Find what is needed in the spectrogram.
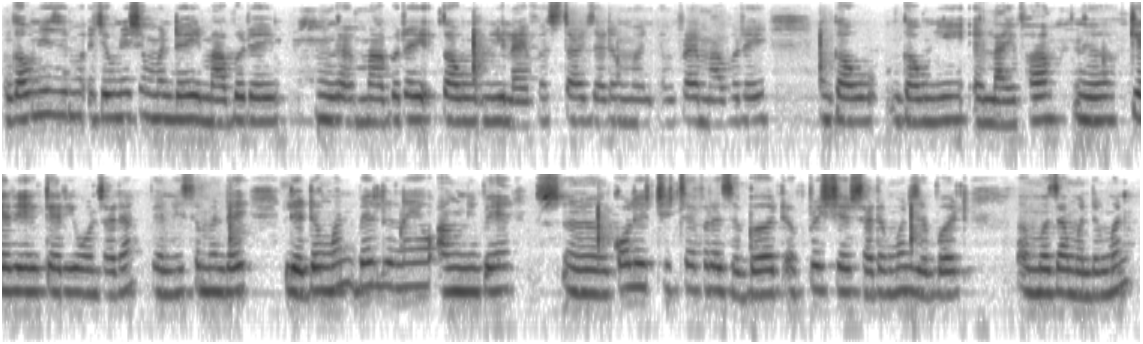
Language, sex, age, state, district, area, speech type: Bodo, female, 18-30, Assam, Kokrajhar, rural, spontaneous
